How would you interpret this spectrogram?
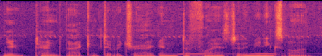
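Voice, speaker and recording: A man playing a lovesick young royal heir in an intimate romance roleplay, stammering and hesitant, with a husky, breathy voice. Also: fairly low pitch, very animated, a little fast, dark tone, a little hiss or hum, heavily acted. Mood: hurt, resigned. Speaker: voice actor in audio roleplay.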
